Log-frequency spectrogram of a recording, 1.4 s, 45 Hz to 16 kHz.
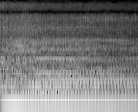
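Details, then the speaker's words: Quick Mill Arnos E61 espresso machine after boiler element replacement, plugged into a GFCI that didn't trip; loud steady buzzing hum as the pump fills the boiler; pump working normally. "didn't trip that's a good sign it'll pump water into the tank"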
